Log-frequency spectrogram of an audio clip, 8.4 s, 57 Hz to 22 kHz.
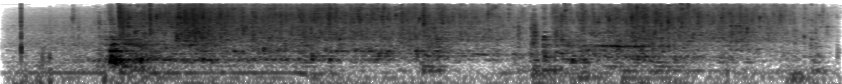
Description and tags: Toilet Flush
A student is flushing the toilet in the university restroom. It has been recorded with the Zoom Handy Recorder H2 in the restroom of the Tallers building in the Pompeu Fabra University, Barcelona. Edited with Audacity by adding a fade-in and a fade-out.
bathroom, campus-upf, drip, flush, tallers, toilet, university, UPF-CS14, water, zoomH2handy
